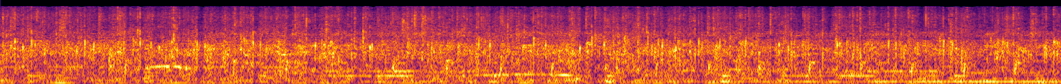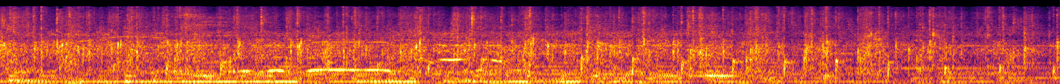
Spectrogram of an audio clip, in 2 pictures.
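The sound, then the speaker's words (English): A large show audience claps loudly and steadily for about ten seconds to welcome a guest onto the show, with scattered cheers and whoops rising from the crowd throughout. “she just recently moved to LA, and so we're going to welcome her with such open hearts and giant round of clapping.”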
